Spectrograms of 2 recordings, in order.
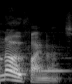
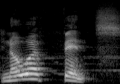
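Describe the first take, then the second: First: It sounds like the phrase 'no finance'. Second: It sounds like the phrase 'no offense'. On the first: The speaker calls it wrong. "not no finance" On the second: The speaker calls it right.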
